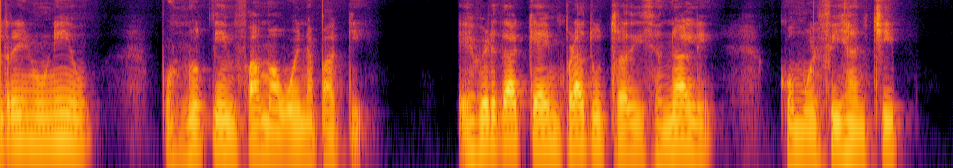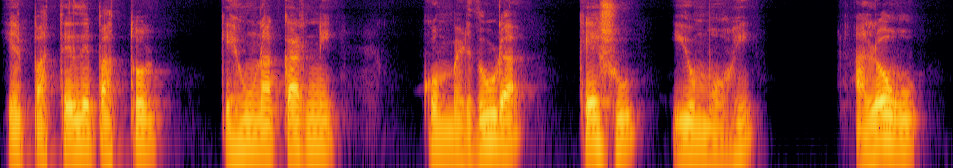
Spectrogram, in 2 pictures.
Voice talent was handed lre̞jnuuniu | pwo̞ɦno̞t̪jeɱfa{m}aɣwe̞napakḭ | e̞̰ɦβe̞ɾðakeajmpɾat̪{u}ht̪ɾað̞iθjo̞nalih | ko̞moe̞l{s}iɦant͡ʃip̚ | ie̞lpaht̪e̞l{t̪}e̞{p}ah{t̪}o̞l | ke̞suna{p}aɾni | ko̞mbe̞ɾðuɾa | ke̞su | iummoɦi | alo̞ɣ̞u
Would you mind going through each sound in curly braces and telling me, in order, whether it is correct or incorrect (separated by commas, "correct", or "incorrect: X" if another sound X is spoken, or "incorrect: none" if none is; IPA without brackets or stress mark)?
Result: correct, correct, incorrect: f, incorrect: d̪, correct, correct, incorrect: k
